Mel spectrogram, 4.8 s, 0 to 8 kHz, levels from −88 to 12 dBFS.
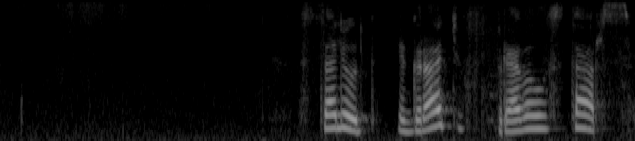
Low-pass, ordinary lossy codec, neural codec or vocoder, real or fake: none; none; none; real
